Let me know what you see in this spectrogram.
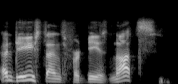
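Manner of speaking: slow, drawn-out, put-on Scottish accent. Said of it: "'cause he's Scottish, right?".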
